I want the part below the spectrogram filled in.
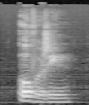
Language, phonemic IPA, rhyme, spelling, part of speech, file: Dutch, /ˌoː.vərˈzin/, -in, overzien, verb, Nl-overzien.ogg
- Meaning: 1. to oversee, to have a view of 2. past participle of overzien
